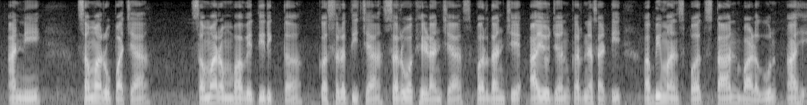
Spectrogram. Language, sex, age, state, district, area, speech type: Marathi, male, 18-30, Maharashtra, Nagpur, rural, read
